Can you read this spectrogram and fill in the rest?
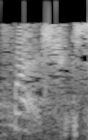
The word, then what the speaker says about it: Fraiche: from the restaurant called Fresh. So if you look it up, it's in L.A., and it's spelled F-R-A-I-C-H-E, and so you need to look at it like that.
